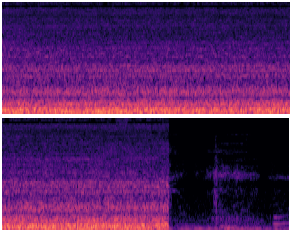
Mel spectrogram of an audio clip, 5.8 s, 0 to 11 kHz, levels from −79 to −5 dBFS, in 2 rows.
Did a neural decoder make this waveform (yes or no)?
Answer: no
